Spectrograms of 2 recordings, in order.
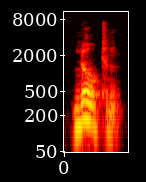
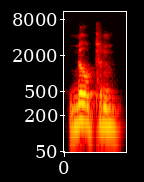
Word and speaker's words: noting: N-O-T-H-I-N-G was pronounced noten, but N-O-T-I-N-G, noting, taking note of, or back then eavesdropping, the core of the plot, was also pronounced noten.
